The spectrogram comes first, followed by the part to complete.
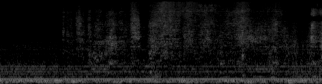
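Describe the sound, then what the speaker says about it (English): Cloth wiping isopropyl alcohol across turned elm wood to lift dust from the grain, giving a steady, close soft rubbing that continues alone for the whole stretch. "On with the isopropyl alcohol just to get the dust out of the grain."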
